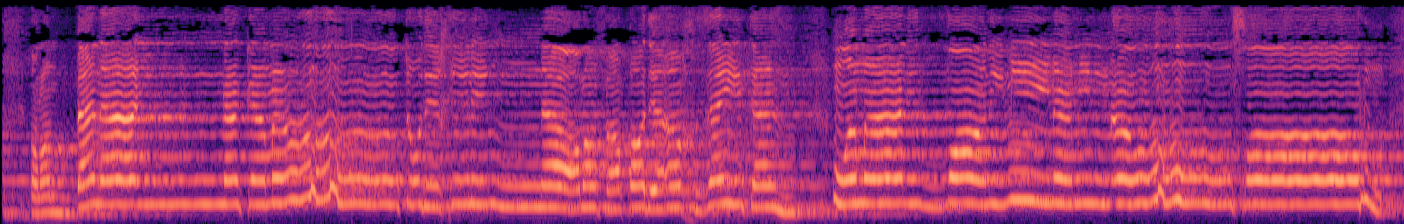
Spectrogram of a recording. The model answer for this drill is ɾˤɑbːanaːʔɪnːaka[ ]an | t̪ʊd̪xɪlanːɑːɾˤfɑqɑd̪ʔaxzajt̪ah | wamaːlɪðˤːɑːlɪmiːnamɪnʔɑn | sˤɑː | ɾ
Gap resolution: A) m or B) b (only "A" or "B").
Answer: A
